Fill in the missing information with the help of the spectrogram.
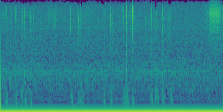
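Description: Typing on a computer keyboard: a quick, irregular run of keystroke clicks over a faint steady hum.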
